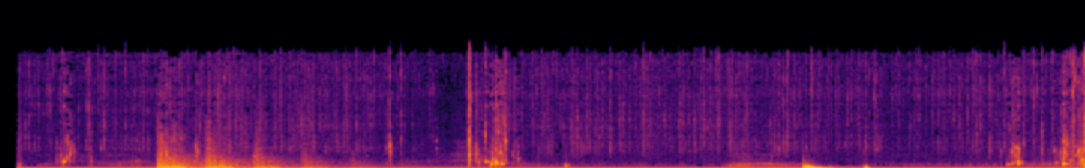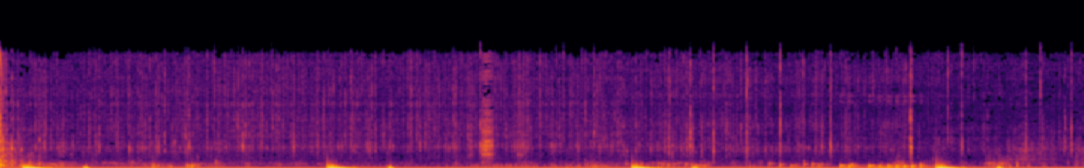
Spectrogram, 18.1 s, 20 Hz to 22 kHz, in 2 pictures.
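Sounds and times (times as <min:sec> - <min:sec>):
heartbeat thumps: 0:01.3 - 0:03.2, 0:06.7 - 0:07.3, 0:09.2 - 0:09.9, 0:11.8 - 0:12.4, 0:14.3 - 0:15.0, 0:16.8 - 0:17.5.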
